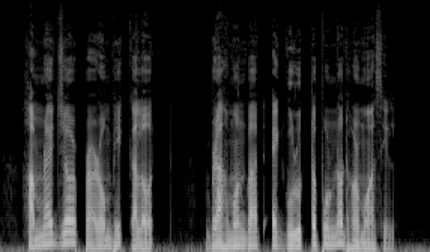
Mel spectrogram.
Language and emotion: Assamese, neutral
